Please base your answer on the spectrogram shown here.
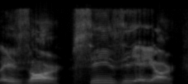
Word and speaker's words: czar: above is called a czar see ZAR it's pronounced czar like little Caesar but not Tsar the word actually comes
